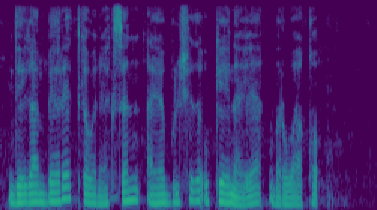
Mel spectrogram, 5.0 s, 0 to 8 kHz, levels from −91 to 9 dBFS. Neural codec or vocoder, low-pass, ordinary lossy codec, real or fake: vocoder, 44.1 kHz, 128 mel bands, Pupu-Vocoder; 7.2 kHz; none; fake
